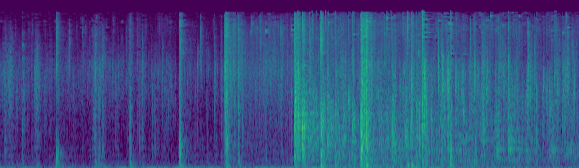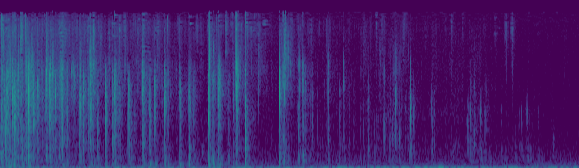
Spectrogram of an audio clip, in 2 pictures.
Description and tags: some small and large stones falling down a hill, very glassy sound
